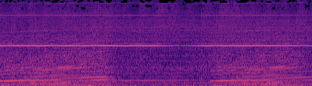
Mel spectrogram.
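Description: Car driving, its engine pitch rising, dropping about two seconds in, then rising again, with a steady high-pitched brake squeal held throughout: the kind of brake noise that incorrectly fitted directional brake pads can cause.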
